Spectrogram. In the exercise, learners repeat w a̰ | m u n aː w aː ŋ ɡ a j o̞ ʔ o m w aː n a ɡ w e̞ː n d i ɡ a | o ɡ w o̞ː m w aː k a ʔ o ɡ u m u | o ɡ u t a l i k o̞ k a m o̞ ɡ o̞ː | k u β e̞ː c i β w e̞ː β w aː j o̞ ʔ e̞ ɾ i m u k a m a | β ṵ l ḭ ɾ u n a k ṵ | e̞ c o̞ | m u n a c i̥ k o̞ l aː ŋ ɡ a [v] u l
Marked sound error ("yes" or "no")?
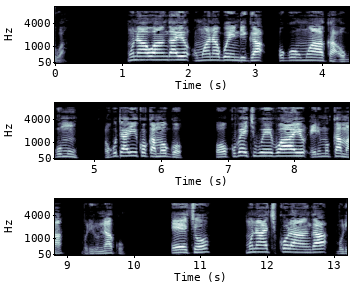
yes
